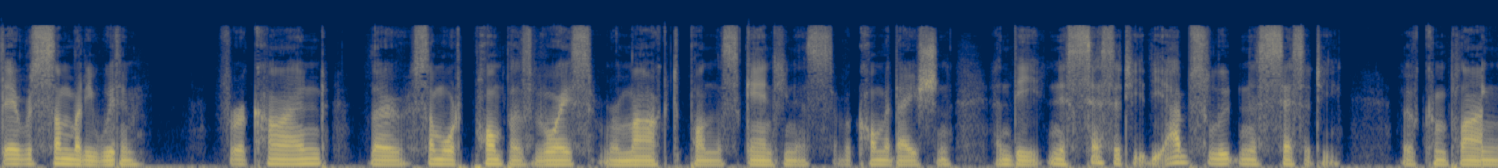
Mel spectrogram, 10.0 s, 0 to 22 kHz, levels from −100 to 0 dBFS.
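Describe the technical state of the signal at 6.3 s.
At 6.27 s the compressed stream carries damaged data: a short run of bytes in the encoded speech is corrupt, so the decoder cannot interpret the frame it lands in. It loses synchronisation and has to hunt for the next valid frame header before normal decoding resumes. For roughly 10 ms the intended signal is disrupted, which comes through as a brief chirp, squawk, click or short hole in the speech.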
